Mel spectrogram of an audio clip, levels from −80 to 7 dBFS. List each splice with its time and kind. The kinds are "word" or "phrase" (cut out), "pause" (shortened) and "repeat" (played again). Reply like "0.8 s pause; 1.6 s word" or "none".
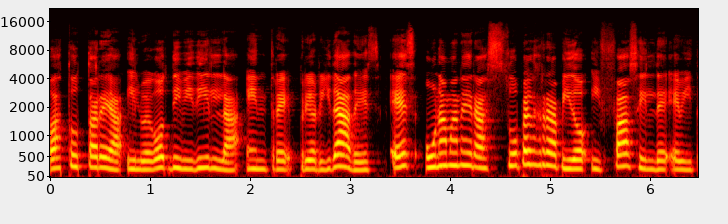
none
